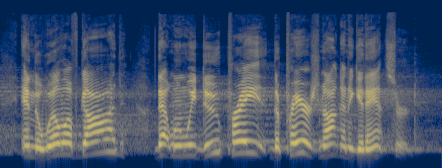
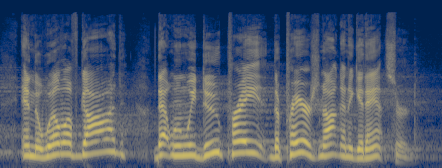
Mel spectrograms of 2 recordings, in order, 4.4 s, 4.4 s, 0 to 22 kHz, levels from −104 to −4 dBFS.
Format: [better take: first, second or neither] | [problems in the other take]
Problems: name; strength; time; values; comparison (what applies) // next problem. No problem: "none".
second | thin; very; fading below 350 Hz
